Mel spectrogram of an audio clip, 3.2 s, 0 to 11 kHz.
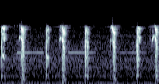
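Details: Harsh, grating calls of a female peregrine falcon arriving back at her nest, Wałbrzych, Poland, 26 April 2022; about eight notes spaced unevenly at roughly half-second intervals, a thin steady tone faintly audible beneath.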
